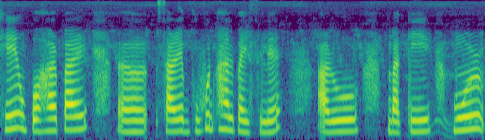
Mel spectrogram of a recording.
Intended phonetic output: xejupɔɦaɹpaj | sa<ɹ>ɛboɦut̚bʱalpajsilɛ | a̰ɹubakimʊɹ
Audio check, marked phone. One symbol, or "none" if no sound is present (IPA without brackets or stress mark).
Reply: ɹ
